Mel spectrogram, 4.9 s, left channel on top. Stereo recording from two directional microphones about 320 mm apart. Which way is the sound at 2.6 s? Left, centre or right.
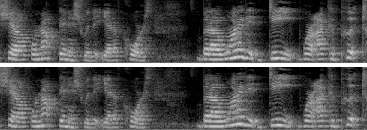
Left.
